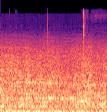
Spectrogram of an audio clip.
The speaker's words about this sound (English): And thank you for the patience that you guys show with all the planes that are passing by. We're right in the flight path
